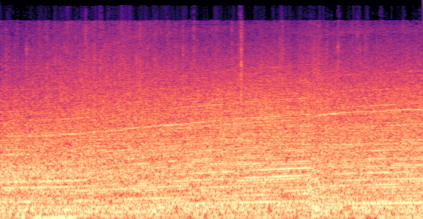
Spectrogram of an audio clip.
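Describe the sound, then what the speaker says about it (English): Several race cars in a McLaren Artura sim racing game at Paul Ricard draw near, a steady engine drone with pitch shifts as they close in, continuous and moderately loud. "There's a lot of cars coming up."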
